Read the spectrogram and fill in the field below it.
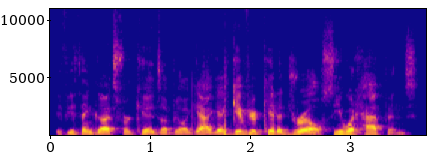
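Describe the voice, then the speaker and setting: This young man, host of a channel about customizing toys, chats briskly and expressively in a fairly high, slightly mellow voice as he presents a hobby project. He's offhand, rambling, and quick to put himself down, recorded at home with clear noise.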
